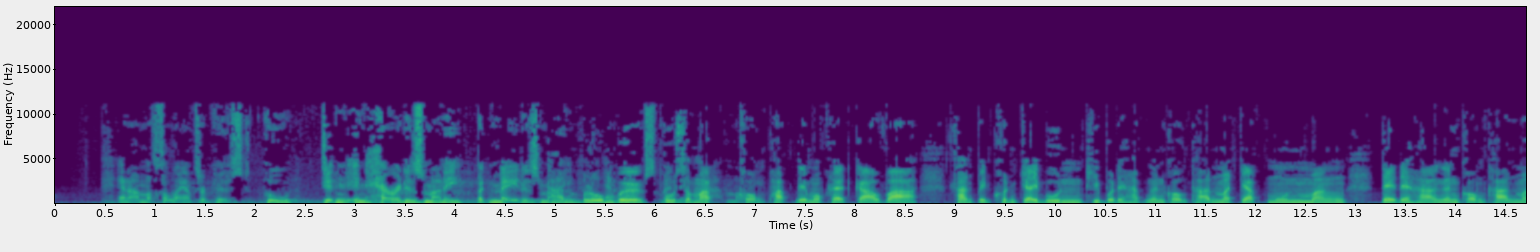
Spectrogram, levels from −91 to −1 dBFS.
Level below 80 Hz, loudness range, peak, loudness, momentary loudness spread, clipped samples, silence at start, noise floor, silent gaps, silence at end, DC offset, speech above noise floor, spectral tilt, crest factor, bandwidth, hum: -58 dBFS; 3 LU; -8 dBFS; -29 LUFS; 10 LU; under 0.1%; 0.35 s; -55 dBFS; none; 0 s; under 0.1%; 27 dB; -5 dB/octave; 22 dB; 11.5 kHz; none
